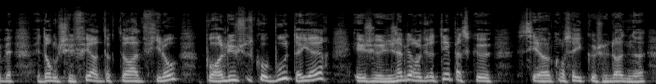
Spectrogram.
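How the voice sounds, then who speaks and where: Against a silent background in a very clean recording, a man talks at a fairly high pitch with ordinary pitch variation. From Marseille, southern France. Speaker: TV director and novelist. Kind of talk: radio interview. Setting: radio studio. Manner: hesitant, many fillers.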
